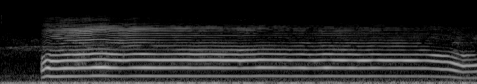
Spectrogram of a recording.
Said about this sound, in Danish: Og jeg elsker, når foråret rigtig er på vej og kravle op i træet og skrige mit forskrig.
